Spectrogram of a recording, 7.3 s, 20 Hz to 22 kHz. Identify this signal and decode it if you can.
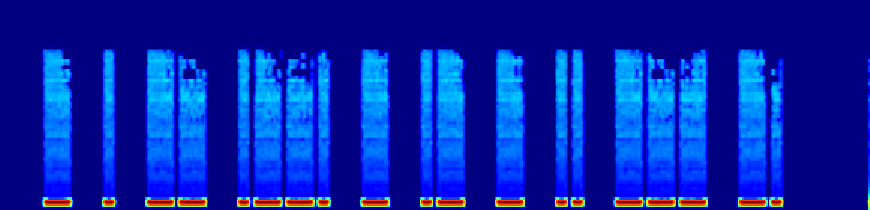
Morse code, heard as a keyed tone, about 18 wpm, spaced as for 15 wpm, 1000 Hz. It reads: TEMPTATION
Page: 15 wpm morse code quotes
